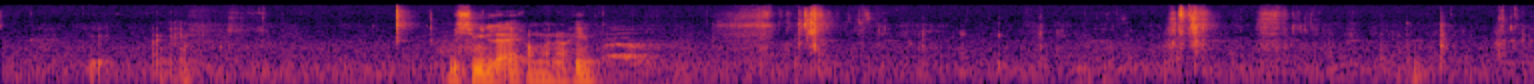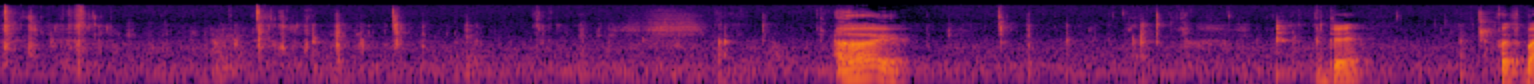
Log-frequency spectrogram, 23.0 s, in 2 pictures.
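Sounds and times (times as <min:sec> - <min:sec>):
wet chewing clicks: 0:13.2 - 0:16.2, 0:18.5 - 0:21.4.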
